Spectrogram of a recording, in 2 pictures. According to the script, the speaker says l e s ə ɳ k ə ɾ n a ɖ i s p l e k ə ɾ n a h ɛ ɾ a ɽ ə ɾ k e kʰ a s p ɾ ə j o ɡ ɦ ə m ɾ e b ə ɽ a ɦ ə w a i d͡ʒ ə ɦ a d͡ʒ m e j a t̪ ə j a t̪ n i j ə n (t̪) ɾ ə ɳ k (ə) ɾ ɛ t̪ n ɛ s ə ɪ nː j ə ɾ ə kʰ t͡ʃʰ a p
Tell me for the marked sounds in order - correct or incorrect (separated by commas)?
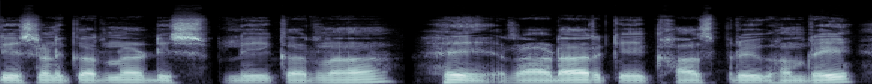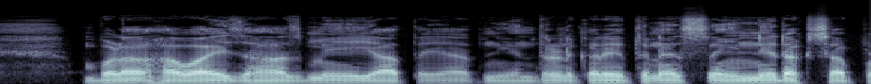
correct, correct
